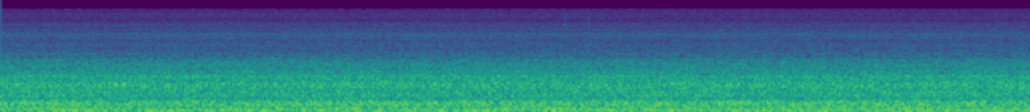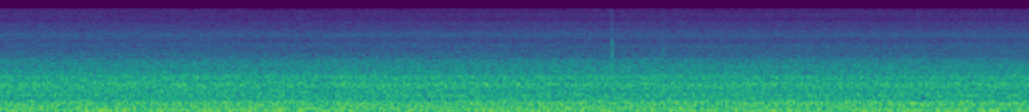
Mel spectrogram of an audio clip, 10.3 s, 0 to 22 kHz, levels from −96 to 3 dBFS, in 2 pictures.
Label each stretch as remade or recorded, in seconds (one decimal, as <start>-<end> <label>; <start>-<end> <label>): 0.0-10.3 recorded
